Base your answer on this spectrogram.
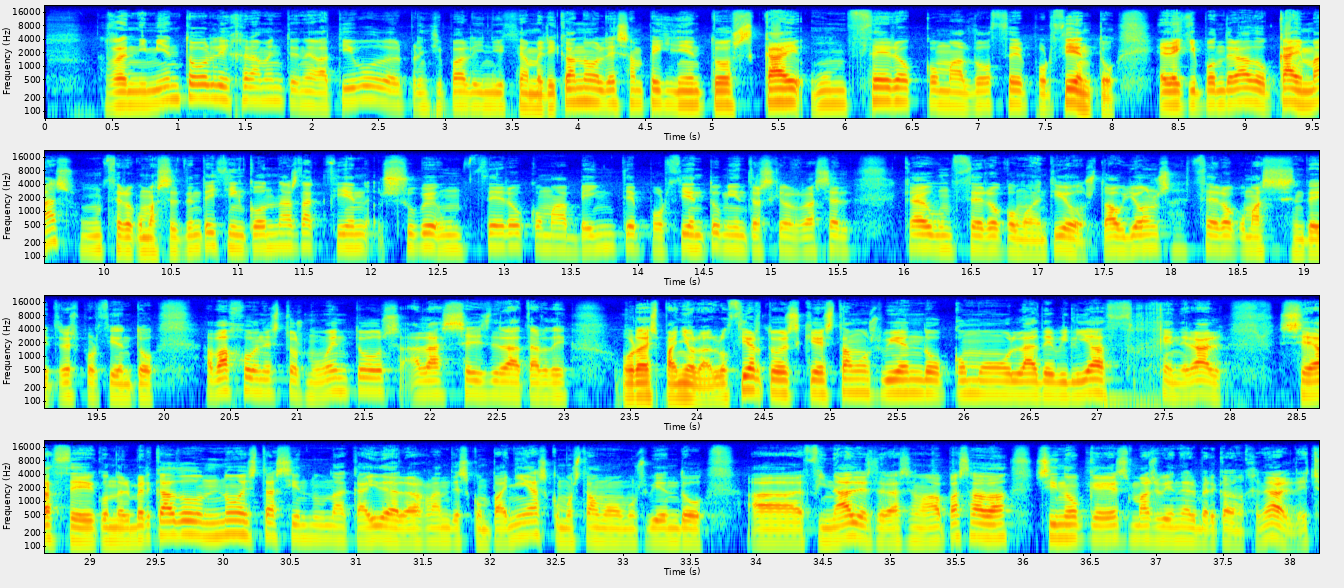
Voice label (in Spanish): radio; noticias bolsa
